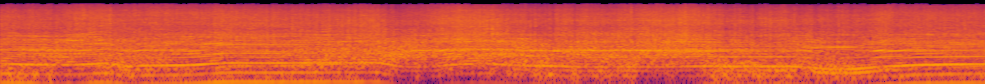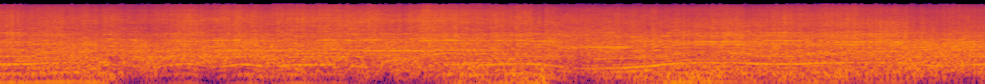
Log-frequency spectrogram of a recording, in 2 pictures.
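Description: Side-by-side buggy's engine running under load from on board, its pitch rising and falling several times as the throttle opens and closes over the dunes.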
